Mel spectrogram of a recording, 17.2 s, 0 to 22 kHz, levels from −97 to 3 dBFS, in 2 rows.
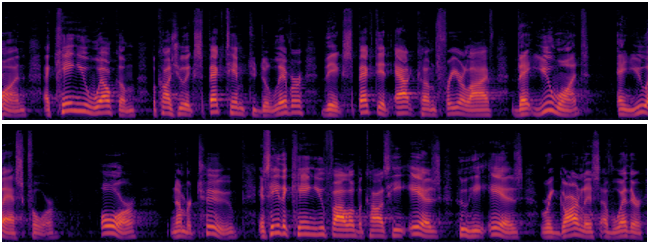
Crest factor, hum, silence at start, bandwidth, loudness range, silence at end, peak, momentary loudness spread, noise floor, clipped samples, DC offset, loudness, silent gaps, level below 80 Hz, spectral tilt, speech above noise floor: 20 dB; none; 0 s; 18 kHz; 4 LU; 0.1 s; -20 dBFS; 13 LU; -82 dBFS; under 0.1%; under 0.1%; -40 LUFS; none; under -90 dBFS; -3.5 dB/octave; 41 dB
